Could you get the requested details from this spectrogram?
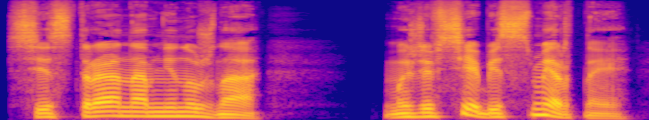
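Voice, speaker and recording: A man's voice: mid-range voice, big pitch swings, a little slow, fairly bright tone, no room sound, studio quality, voice pushed up. A man voicing a small, fussy, grey-bearded old doctor in an audiobook, petulant and absent-minded. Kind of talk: audiobook character voice.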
